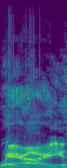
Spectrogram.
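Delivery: acted cross scolding. Finding the dog has messed on the rug, mock-angry scolding. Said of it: "like when I walk into the house and I see that the dog has messed on the rug".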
